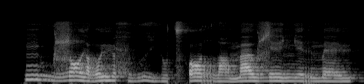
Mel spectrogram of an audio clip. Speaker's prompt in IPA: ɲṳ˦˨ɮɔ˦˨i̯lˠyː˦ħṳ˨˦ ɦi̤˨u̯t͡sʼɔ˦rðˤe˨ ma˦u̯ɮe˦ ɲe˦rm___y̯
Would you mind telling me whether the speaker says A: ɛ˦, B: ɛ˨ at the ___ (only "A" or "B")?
A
